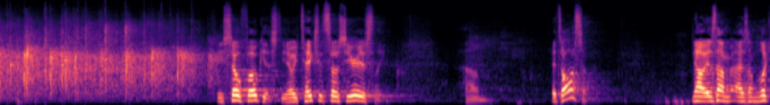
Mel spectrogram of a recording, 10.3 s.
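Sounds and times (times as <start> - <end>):
applause: 0.0 - 3.4
speech: 2.9 - 5.2, 7.4 - 8.0, 9.2 - 10.2.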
